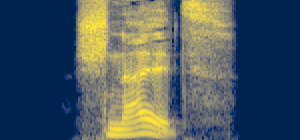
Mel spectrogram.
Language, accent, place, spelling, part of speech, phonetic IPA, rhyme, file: German, Germany, Berlin, schnalz, verb, [ʃnalt͡s], -alt͡s, De-schnalz.ogg
- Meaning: 1. singular imperative of schnalzen 2. first-person singular present of schnalzen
